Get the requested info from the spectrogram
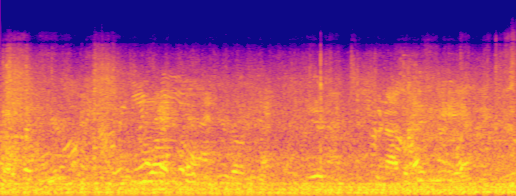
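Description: People talking close by, their conversation running on, over a steady low rumble.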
